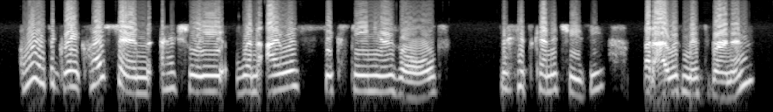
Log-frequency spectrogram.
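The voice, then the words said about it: Good radio voice. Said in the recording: “You have such a good radio voice.”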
